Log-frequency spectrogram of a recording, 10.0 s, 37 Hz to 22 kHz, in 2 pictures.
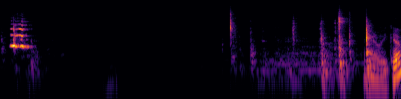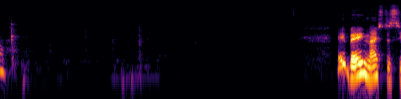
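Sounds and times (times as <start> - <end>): wooden clicks and taps: 2.8 - 3.2.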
